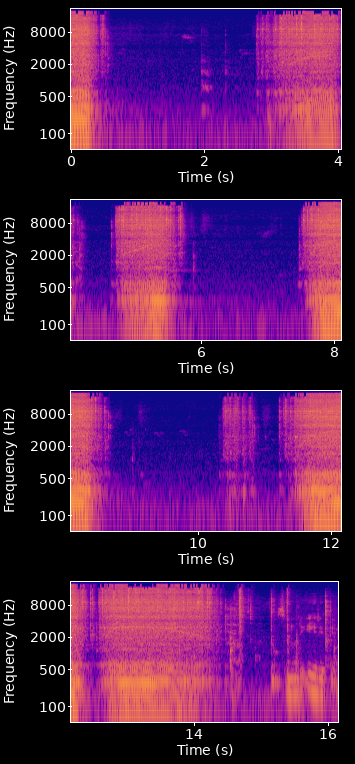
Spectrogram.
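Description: A sewing machine stitches a blouse sleeve side seam in several loud bursts of rapid whirring, with quiet pauses between the runs.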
